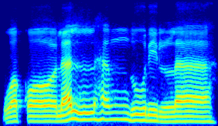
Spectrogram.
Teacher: Jadi ada naik sedikit untuk berjelas bahwasanya ini adalah pelakunya 2 orang. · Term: nabar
